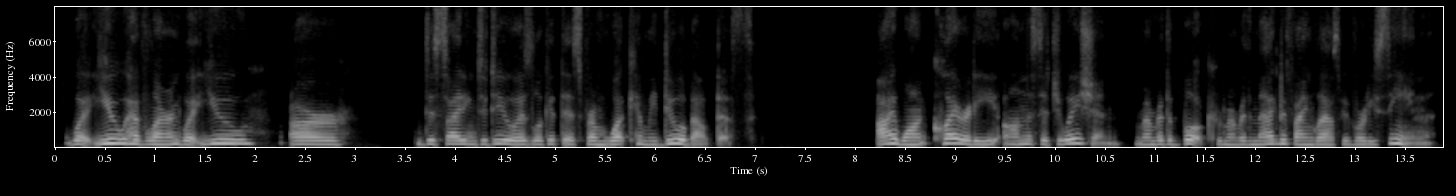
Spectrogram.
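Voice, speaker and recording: A woman talks slowly through a tarot spread, thinking aloud and speaking bluntly with open exasperation. Her voice sits at an ordinary pitch. The sound is close and dry, with no room echo. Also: a little mellow. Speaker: tarot reader. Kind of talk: casual tarot reading.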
